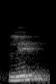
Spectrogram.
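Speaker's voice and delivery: ఫ్లింక్ broken before a separate final 'g'; sounds separated. Shown as a demonstration. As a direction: say ఫ్లింక్ as 'flin', pause, 'g'. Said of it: "sound విడివిడిగా వినపడుతుంది". (ఫ్లింక్ శబ్దాలు విడివిడిగా)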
